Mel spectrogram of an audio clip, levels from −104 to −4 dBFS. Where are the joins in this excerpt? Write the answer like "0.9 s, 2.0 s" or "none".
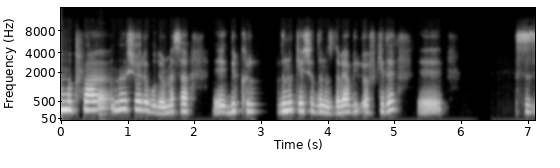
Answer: none

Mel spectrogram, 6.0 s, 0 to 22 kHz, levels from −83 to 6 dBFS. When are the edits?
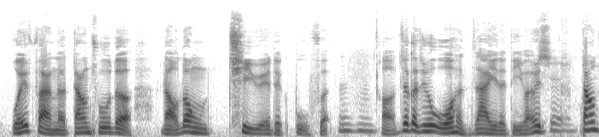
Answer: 2.2 s

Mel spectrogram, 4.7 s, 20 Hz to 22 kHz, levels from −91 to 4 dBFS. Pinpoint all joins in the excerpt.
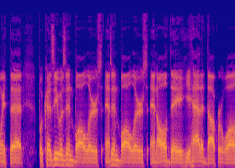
2.2 s

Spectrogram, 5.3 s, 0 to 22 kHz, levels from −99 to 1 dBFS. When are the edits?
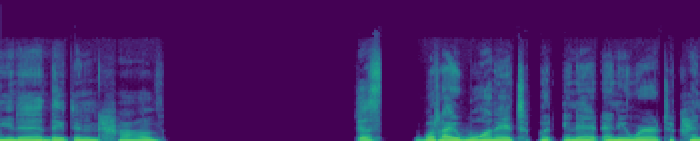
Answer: none

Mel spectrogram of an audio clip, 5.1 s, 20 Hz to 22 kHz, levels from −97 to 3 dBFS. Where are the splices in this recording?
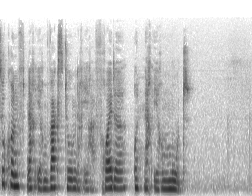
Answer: none

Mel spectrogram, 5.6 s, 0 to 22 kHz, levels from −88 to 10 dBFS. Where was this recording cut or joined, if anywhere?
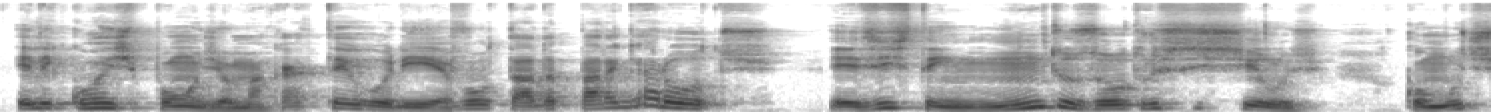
1.7 s

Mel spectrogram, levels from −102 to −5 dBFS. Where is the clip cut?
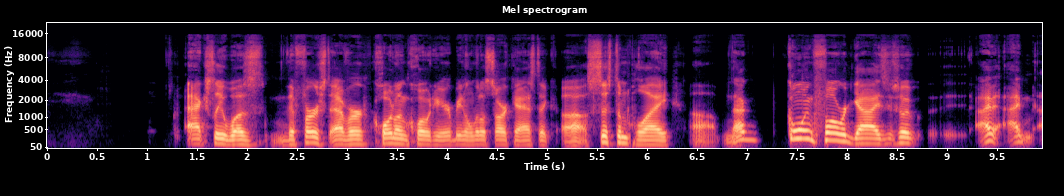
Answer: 3.2 s, 5.8 s, 6.3 s

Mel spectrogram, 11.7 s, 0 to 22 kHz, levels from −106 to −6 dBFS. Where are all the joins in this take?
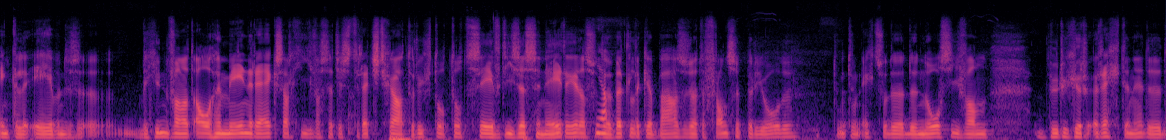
3.4 s, 4.5 s, 5.9 s, 8.4 s

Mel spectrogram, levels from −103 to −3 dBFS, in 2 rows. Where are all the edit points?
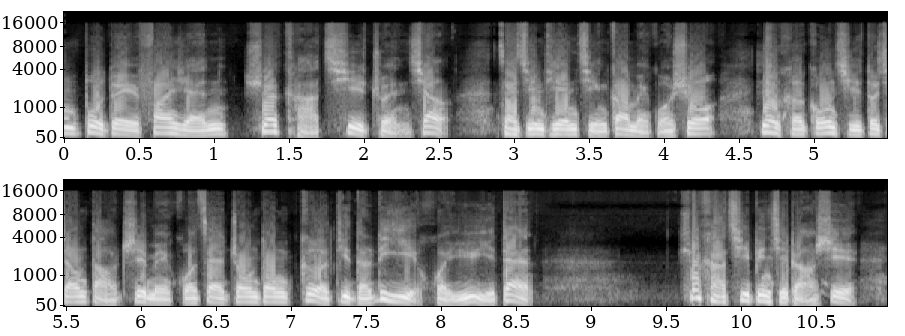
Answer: none

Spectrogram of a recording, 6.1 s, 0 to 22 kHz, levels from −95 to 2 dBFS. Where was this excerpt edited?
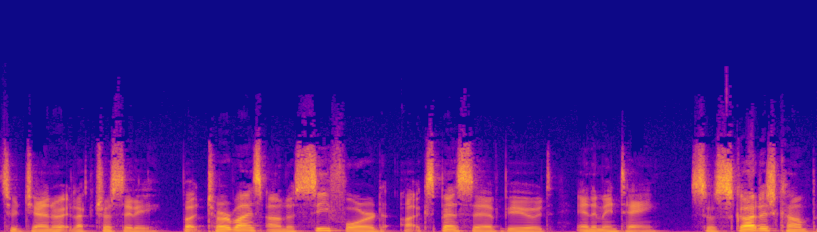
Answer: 1.3 s, 2.0 s, 3.8 s, 4.2 s, 5.0 s

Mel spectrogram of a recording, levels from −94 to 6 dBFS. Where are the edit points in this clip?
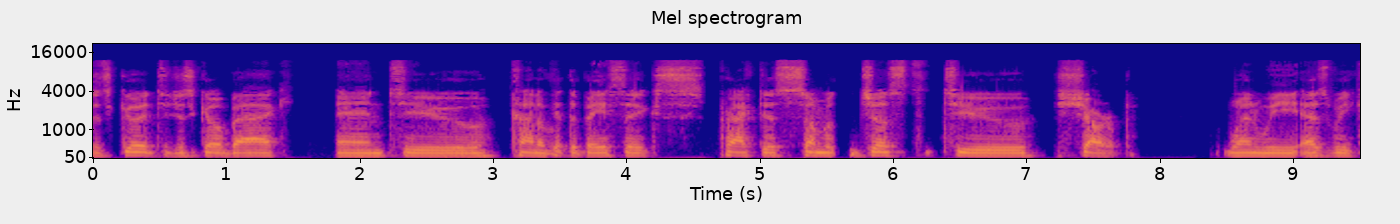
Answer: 1.6 s, 3.1 s, 3.4 s, 4.6 s, 5.5 s, 7.2 s

